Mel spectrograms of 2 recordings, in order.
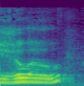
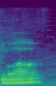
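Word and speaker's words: João: fait prononcer le truc et on dit Joao Ah, on dit Joao? en portugais. Ouais. Ah, parfait. Joao, C'est plus- un peu chantant.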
